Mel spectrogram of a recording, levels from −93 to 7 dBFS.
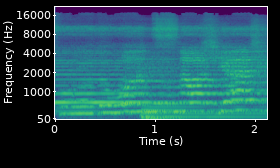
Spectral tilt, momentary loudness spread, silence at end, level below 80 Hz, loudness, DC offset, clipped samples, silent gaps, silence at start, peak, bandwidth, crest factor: -3.5 dB/octave; 3 LU; 0 s; -38 dBFS; -19 LUFS; under 0.1%; under 0.1%; none; 0 s; -6 dBFS; 17.5 kHz; 14 dB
